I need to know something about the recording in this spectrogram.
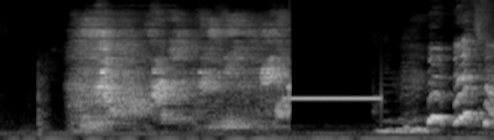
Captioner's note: disembodied Voice; laughs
